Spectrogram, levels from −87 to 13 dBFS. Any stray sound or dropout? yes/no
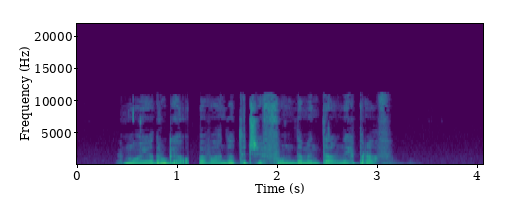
yes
